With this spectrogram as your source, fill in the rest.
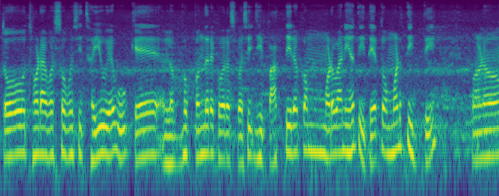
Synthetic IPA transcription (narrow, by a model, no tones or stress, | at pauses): t̪ot̪ʰoɽaʋəɾʃopət͡ʃʰit̪ʰəjũeʋũkeləɡ̚bʱəɡ̚pənd̪əɾekʋəɾəʃpət͡ʃʰid͡ʒipak̚t̪iɾəkəmːəɭʋaniɦət̪it̪et̪oməɭt̪id͡ʒt̪i | pəɳ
